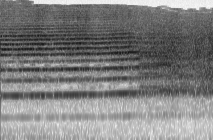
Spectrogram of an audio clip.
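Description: Electronic dance track in a beatless breakdown: a held synthesizer chord that stops about one and a half seconds in, giving way to a hiss-like swell.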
